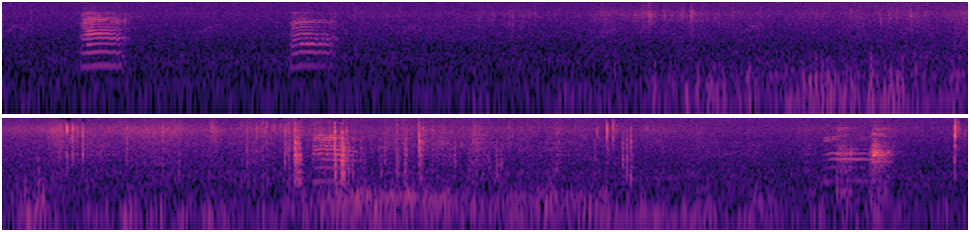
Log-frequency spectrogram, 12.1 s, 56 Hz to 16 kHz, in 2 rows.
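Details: Stray cat giving quiet meows while its lower back is patted; short harmonic mews near 0.6, 2, 8 and 11 seconds, with soft patting and rustling thumps in between.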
